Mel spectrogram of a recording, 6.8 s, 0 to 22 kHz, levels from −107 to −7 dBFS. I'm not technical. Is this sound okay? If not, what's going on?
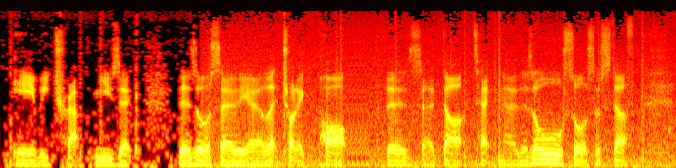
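No. There are two problems.

From the start to about 2.0 s, just before "also yeah electronic", there is overdone noise removal. A cleanup tool set too strong erased the background noise along with quieter parts of the voice. It leaves near silence with twinkling specks. That twinkle is what sets it apart from a recording that is simply quiet or muffled. After that point the ordinary room noise returns, sitting well below the voice.

From about 3.49 to 3.67 s, right after "also yeah electronic", there are repeated frames. A tiny piece of sound, which fits a chunk of about 46 ms, plays again four extra times. You hear it as a quick stutter, and the clip gets about 0.19 s longer. Unlike an echo, the copies don't fade, and unlike a dropout, nothing goes missing.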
